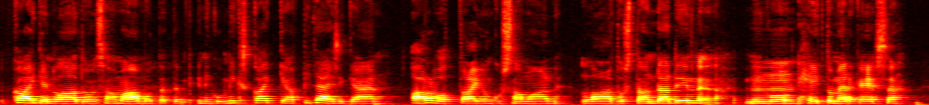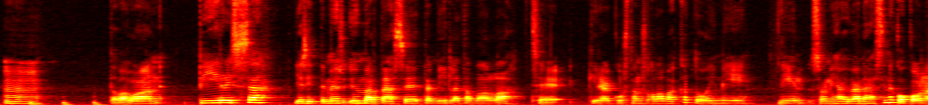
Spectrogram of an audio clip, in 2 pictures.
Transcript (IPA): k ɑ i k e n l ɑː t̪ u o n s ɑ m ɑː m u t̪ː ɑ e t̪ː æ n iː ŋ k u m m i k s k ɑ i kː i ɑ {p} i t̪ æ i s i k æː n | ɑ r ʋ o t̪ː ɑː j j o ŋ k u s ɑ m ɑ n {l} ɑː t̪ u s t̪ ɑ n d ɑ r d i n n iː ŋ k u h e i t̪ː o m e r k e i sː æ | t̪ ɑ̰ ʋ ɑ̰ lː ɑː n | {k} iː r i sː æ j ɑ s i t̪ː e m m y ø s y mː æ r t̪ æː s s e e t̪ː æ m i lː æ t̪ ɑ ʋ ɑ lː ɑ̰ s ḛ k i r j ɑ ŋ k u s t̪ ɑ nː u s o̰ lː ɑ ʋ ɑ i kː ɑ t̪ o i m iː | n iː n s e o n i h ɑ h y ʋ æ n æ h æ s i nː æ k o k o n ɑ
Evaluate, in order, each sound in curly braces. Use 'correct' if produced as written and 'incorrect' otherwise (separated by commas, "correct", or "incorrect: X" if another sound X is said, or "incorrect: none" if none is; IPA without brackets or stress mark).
correct, correct, incorrect: p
